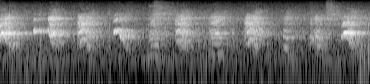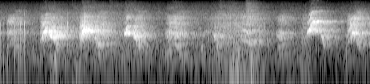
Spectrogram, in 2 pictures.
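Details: Pet-shop puppies in Kanagawa, Japan, giving steady runs of short yapping barks, about two per second, growing louder and more insistent toward the end, with some higher whimpering yips mixed in.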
